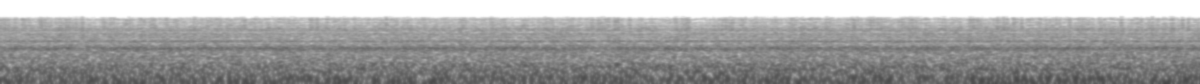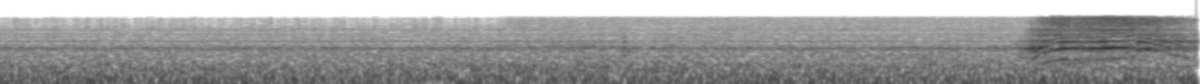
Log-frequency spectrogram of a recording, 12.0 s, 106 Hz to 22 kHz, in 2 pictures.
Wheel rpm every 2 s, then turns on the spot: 0, 0, 0, 0, 10, 30.
none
